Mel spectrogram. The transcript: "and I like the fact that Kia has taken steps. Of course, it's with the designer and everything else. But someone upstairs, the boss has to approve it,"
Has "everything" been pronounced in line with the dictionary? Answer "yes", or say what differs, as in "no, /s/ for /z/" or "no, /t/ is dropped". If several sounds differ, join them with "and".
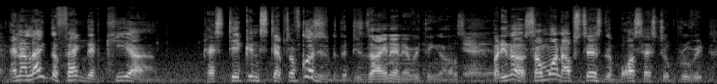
no, /t/ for /θ/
